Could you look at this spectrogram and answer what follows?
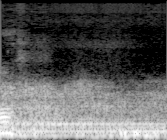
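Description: A small airplane passes overhead above a backpacking trail at Tettegouche, its low steady engine drone fairly distant and continuous, with a voice faintly present beneath it.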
